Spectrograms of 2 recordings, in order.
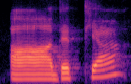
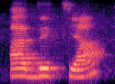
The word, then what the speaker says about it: Aditya: Oui, donc mon nom, ça se prononce Aditya. Est-ce que tu veux le répéter? Aditya? Aditya.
